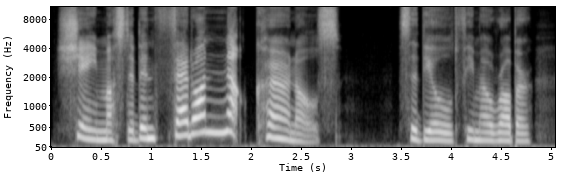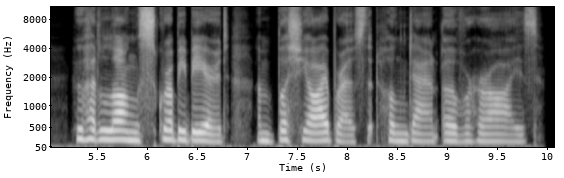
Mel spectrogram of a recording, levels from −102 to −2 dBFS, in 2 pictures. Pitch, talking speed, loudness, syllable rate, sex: 205 Hz, 165 wpm, -21 LUFS, 4.3 syllables/s, female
